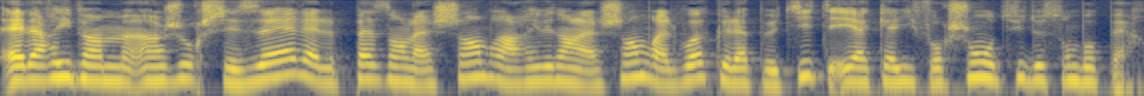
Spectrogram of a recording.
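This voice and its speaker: A woman rushes along at a very fast pace, her medium-pitched voice showing ordinary pitch variation. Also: hardly any pauses, very even loudness. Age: 40s. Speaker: police officer. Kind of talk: interview.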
